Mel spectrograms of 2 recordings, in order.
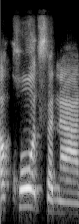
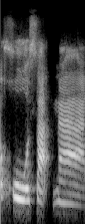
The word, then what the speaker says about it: โฆษณา: เป็น การ โฆษณา ประชาสัมพันธ์ คำ นี้ อ่าน ว่า โฆษณา และ ลูก คอ อุ โคตร 2 อะ ศาสตร์ นานา นะ คะ ไม่ ใช่ อ่าน ว่า โค สะ นา นะ คะ อ่า นก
